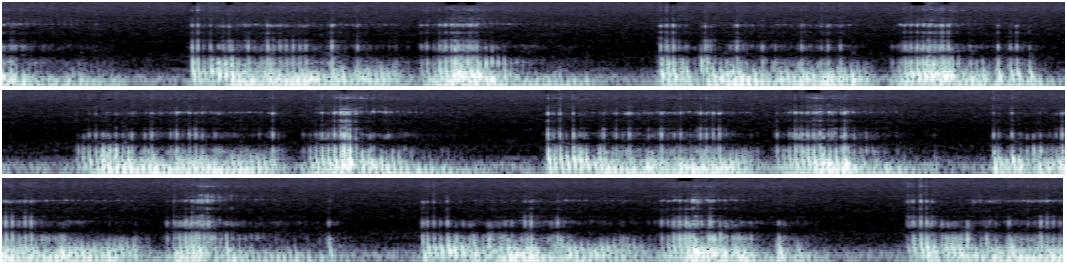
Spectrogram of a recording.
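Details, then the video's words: Steady low purr from Merlin, a pet cat, rising and falling in rhythmic rumbling stretches with short breaths between them over twenty seconds. "Cat Purr"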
